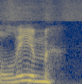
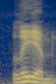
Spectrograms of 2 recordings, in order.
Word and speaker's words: Liam: friend called Liam and my mom always pronounced his name Lim and I it does my head and it's like, "Bro, you're missing you're missing other leaders in there, mate. What's going on?" Liam Nim lim.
